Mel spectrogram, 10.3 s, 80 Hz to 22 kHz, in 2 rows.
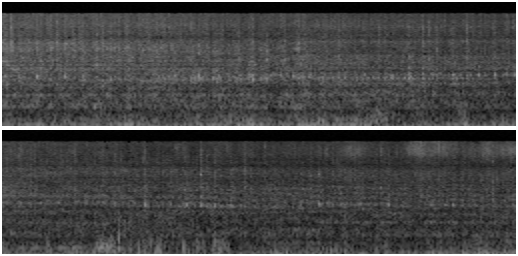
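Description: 1966 Chevrolet pickup truck's engine running steadily at low revs as the truck drives slowly away.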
